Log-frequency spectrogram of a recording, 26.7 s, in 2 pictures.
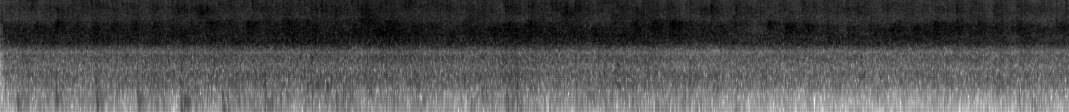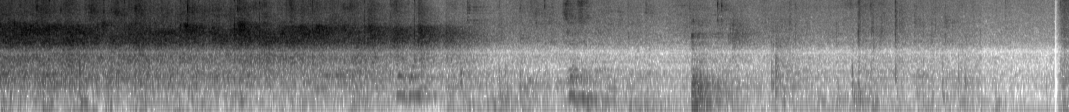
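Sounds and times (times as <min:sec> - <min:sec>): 
audience applause: 0:00.0 - 0:19.2.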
